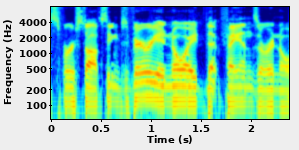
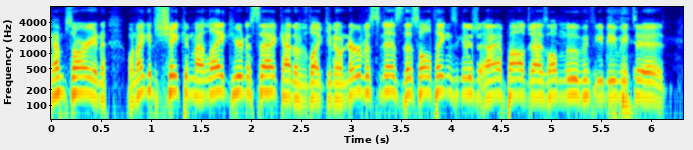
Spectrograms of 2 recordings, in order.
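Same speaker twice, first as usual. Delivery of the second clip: mock meek, nervous, high, cowering over-apologizing; 5 semitones higher than usual. Retelling a friend apologizing again to the stranger: imitating Corey cowering apologetically. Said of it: "he cowered down, basically".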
